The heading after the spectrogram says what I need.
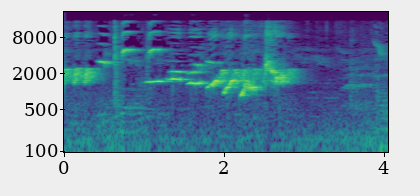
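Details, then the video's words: Captive-bred white-rumped shama from a Depok breeder in a 'gacor' song: quick varied whistled notes, high and mid-pitched, with a few slurred downward phrases and sharp clicks. It falls quiet after about three seconds, leaving faint background hiss. "Burung Murai suara kicaunya gacor"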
